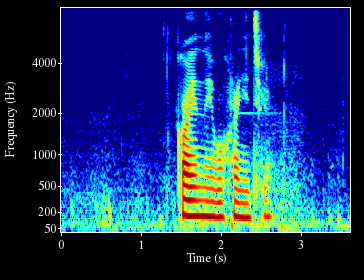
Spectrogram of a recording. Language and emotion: Russian, neutral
